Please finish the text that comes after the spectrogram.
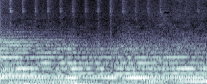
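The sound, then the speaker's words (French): Church bells at the Vatican peal continuously on Christmas Day, their overlapping strokes blending into a dense, ringing wash of tones that holds steady throughout, with no voices present. “Vous entendez les cloches qui sonnent au Vatican en ce jour de Noël.”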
